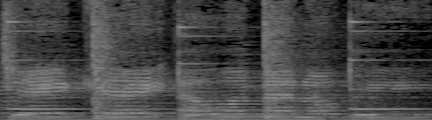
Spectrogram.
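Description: Quiet background children's music: a simple melody of short notes changing every fraction of a second.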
